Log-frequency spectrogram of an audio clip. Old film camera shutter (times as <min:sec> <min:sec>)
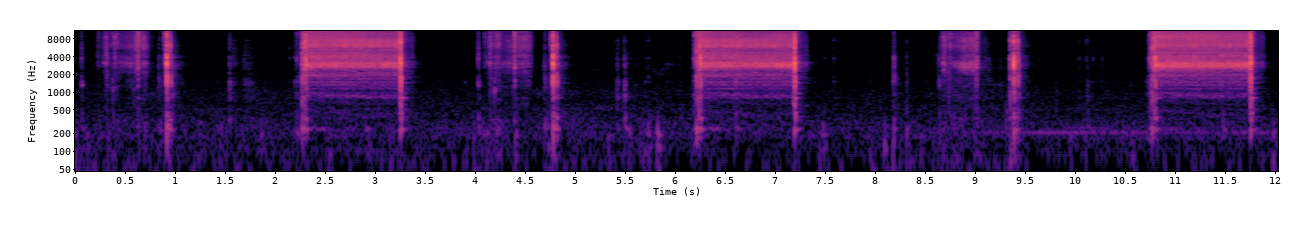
0:00.2 0:01.0, 0:02.2 0:03.4, 0:04.1 0:04.9, 0:06.2 0:07.4, 0:08.6 0:09.6, 0:10.7 0:12.0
